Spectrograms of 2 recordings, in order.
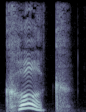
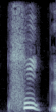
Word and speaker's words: cook: 친구들 요리사 발음할 때 쿡 이렇게 우 발음 살려서 막 쿡 이렇게 하지 마시고요. 약간 우리말의 으 발음처럼 으으 우가 아니라 으 사운드처럼 He's a cook. He's a cook. 그렇게 발음해주면 좋아요.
